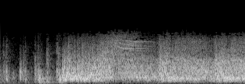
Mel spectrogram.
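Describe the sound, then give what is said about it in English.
Sharp gunshot cracks in a Western radio drama, as a man is shot at: a few quick, loud reports followed by a dense, sustained burst of noise. “Mr. Paladin, are you all right? Yeah. You shot at that man. You killed him.”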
